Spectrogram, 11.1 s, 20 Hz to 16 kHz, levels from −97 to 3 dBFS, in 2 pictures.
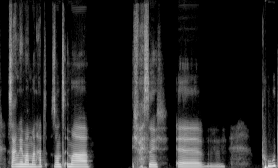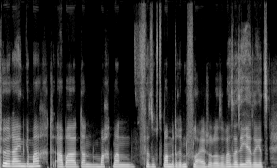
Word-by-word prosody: sagen 200 Hz, +1 st, +2 dB
wir 210 Hz, -, +5 dB
mal, 205 Hz, -1 st, +5 dB
man 195 Hz, 0 st, 0 dB
hat 205 Hz, 0 st, -6 dB
sonst 195 Hz, -1 st, -2 dB
immer, 185 Hz, -2 st, +3 dB, 0.8 s
ich -, -, -8 dB
weiß -, -, -2 dB
nicht, 190 Hz, -1 st, -2 dB
äh, 175 Hz, -1 st, +1 dB
v 195 Hz, -, -15 dB
v 100 Hz, -, -13 dB, 0.7 s
Pute 245 Hz, 0 st, +3 dB
reingemacht, 230 Hz, +1 st, 0 dB
aber 195 Hz, -1 st, +3 dB
dann 195 Hz, 0 st, -3 dB
macht 190 Hz, +4 st, -5 dB
man 185 Hz, -1 st, -1 dB
versucht's 190 Hz, -1 st, -6 dB
mal 195 Hz, -1 st, +4 dB
mit 190 Hz, 0 st, 0 dB
Rindfleisch 180 Hz, -1 st, -2 dB
oder 170 Hz, -2 st, -1 dB
so, 175 Hz, 0 st, -3 dB
was 195 Hz, +2 st, 0 dB
weiß 200 Hz, -1 st, +2 dB
ich. 195 Hz, 0 st, +3 dB
Also, 180 Hz, -1 st, +1 dB
jetzt 180 Hz, -1 st, -2 dB
195 Hz, 160 wpm, -20 LUFS, 185-200 Hz, 0.8 s, wir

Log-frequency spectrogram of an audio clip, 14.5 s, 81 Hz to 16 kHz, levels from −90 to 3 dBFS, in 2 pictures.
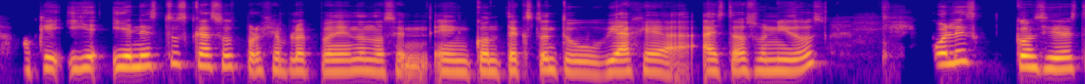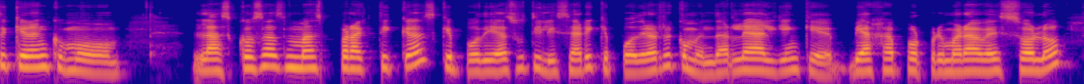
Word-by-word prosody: Okey, 205 Hz, +2 st, -1 dB
y 210 Hz, +2 st, -2 dB
e 235 Hz, 0 st, -5 dB
y 235 Hz, -, +6 dB
en 235 Hz, -, +7 dB
estos 260 Hz, +4 st, +1 dB
casos, 250 Hz, -1 st, +2 dB
por 190 Hz, -7 st, -2 dB
ejemplo, 190 Hz, -1 st, -2 dB
poniéndonos 180 Hz, 0 st, -1 dB
en -, -, -5 dB
en 180 Hz, -1 st, -1 dB
contexto 185 Hz, +1 st, 0 dB
en 200 Hz, -, 0 dB
tu 170 Hz, -3 st, -3 dB
viaje 180 Hz, +1 st, +3 dB
a -, -, -3 dB
a 190 Hz, -, +4 dB
Estados 190 Hz, +1 st, -1 dB
Unidos, 190 Hz, +9 st, -1 dB, 0.7 s
¿cuáles 300 Hz, +4 st, +4 dB, 0.2 s
consideraste 225 Hz, 0 st, +5 dB
que 245 Hz, -, +5 dB
eran 235 Hz, +1 st, +3 dB
como 175 Hz, -9 st, -4 dB, 0.4 s
las 195 Hz, -1 st, -1 dB
cosas 235 Hz, +2 st, 0 dB
más 225 Hz, -1 st, 0 dB
prácticas 225 Hz, -, -1 dB
que 225 Hz, -, -2 dB
podías 180 Hz, +1 st, -2 dB
utilizar 195 Hz, -4 st, -5 dB
y -, -, -10 dB
que 205 Hz, -, -9 dB
podrías 175 Hz, +3 st, 0 dB
recomendarle 190 Hz, -7 st, -3 dB
a 195 Hz, -, +5 dB
alguien 190 Hz, +2 st, -4 dB
que 205 Hz, -, -4 dB
viaja 195 Hz, -2 st, -2 dB
por 195 Hz, -1 st, -4 dB
primera 180 Hz, 0 st, +1 dB
vez 185 Hz, 0 st, -1 dB
solo? 200 Hz, +9 st, +1 dB
195 Hz, 185 wpm, -21 LUFS, 185-230 Hz, 0.7 s, en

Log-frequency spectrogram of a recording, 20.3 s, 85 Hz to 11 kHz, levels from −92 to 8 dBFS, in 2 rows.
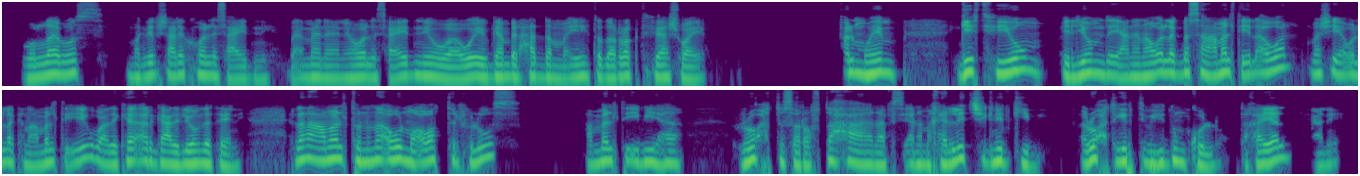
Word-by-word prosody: والله 150 Hz, +5 st, +2 dB
بُصّ، 180 Hz, +1 st, -4 dB, 0.2 s
ما 150 Hz, -, -7 dB
اكدبش 160 Hz, +2 st, -4 dB
عليك 160 Hz, +2 st, -1 dB
هو 170 Hz, -, -3 dB
اللي 160 Hz, -1 st, -1 dB
ساعدني، 130 Hz, -2 st, -6 dB
بأمانة 140 Hz, 0 st, -4 dB
يعني 140 Hz, 0 st, -4 dB
هو 145 Hz, +1 st, 0 dB
اللي 145 Hz, -, -3 dB
ساعدني 155 Hz, +3 st, -2 dB
ووقف 140 Hz, +1 st, +1 dB
جنبي 150 Hz, 0 st, +1 dB
لحد 150 Hz, 0 st, -3 dB
لمّا 135 Hz, -2 st, -3 dB
إيه، 145 Hz, +2 st, -1 dB
تدرجت 150 Hz, +1 st, -2 dB
فيها 145 Hz, -1 st, 0 dB
شوية. 135 Hz, -2 st, -3 dB, 1.0 s
فالمهم 185 Hz, -1 st, +3 dB, 0.5 s
جيت 195 Hz, +5 st, +5 dB
في 180 Hz, -, -1 dB
يوم 200 Hz, 0 st, +3 dB, 0.2 s
اليوم 175 Hz, +4 st, +3 dB
ده 170 Hz, -, 0 dB
يعني 150 Hz, -1 st, 0 dB
أنا 150 Hz, -, +1 dB
أقول 185 Hz, +3 st, +2 dB
لك 185 Hz, -, +3 dB
بس 190 Hz, +1 st, 0 dB
أنا 175 Hz, -, +2 dB
عملت 190 Hz, +3 st, +1 dB
إيه 165 Hz, -, +2 dB
الأول، 225 Hz, +9 st, 0 dB
ماشي؟ 175 Hz, +1 st, 0 dB
أقول 170 Hz, +1 st, -2 dB
لك 175 Hz, -, -3 dB
أنا 145 Hz, -2 st, -4 dB
عملت 165 Hz, +5 st, -2 dB
إيه 185 Hz, +6 st, -1 dB
وبعد 175 Hz, -8 st, -1 dB
كده 185 Hz, +5 st, +1 dB
أرجع 170 Hz, -3 st, +2 dB
لليوم 160 Hz, +2 st, +3 dB
ده 160 Hz, -, +4 dB
تاني. 140 Hz, -3 st, -4 dB, 0.3 s
اللي 195 Hz, -, +2 dB
أنا 210 Hz, -, +3 dB
عملته 200 Hz, +1 st, +3 dB
إن 175 Hz, -, +3 dB
أنا 195 Hz, +2 st, +3 dB
أول 200 Hz, +1 st, +4 dB
ما 165 Hz, -, +2 dB
قبضت 195 Hz, +2 st, -1 dB
الفلوس، 215 Hz, -, -3 dB, 0.5 s
عملت 180 Hz, +5 st, 0 dB
إيه 180 Hz, -2 st, -1 dB
بيها، 165 Hz, -2 st, 0 dB, 0.5 s
رُحت 190 Hz, -1 st, +1 dB
صرفتها 150 Hz, +5 st, -2 dB
على 155 Hz, -2 st, 0 dB
نفسي، 150 Hz, +1 st, -4 dB
أنا 150 Hz, -, 0 dB
ما 150 Hz, -, -1 dB
خليتش 180 Hz, +6 st, +4 dB
جنيه 175 Hz, +2 st, +4 dB
في 170 Hz, -, -7 dB
جيبي. 150 Hz, -5 st, -5 dB, 0.3 s
رُحت 195 Hz, -1 st, +2 dB
جِبت 180 Hz, -1 st, +1 dB
بيه 160 Hz, 0 st, +1 dB
هدوم 180 Hz, +2 st, +1 dB
كله، 145 Hz, -3 st, -3 dB
تخيل! 175 Hz, +8 st, +3 dB, 0.2 s
يعني 150 Hz, +5 st, -8 dB
165 Hz, 225 wpm, -24 LUFS, 150-185 Hz, 1.0 s, جيت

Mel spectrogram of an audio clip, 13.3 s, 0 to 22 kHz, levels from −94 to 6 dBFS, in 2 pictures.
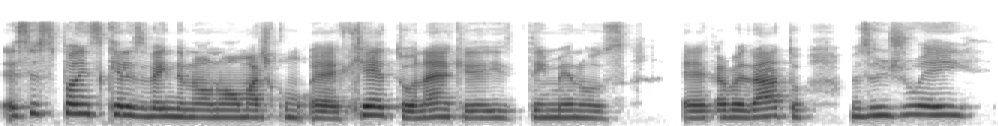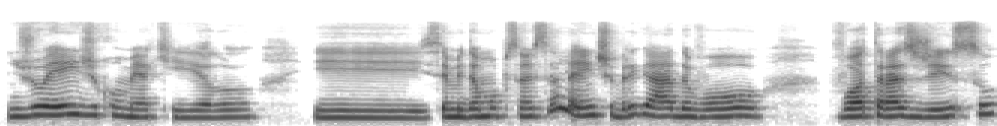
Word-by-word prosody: esses 295 Hz, +5 st, -2 dB
pães 295 Hz, -2 st, +4 dB
que 280 Hz, -, -2 dB
eles 250 Hz, -3 st, +5 dB
vendem 220 Hz, -1 st, +1 dB
no 200 Hz, -1 st, -1 dB
no 200 Hz, -, -2 dB
Walmart 200 Hz, 0 st, 0 dB
com, 200 Hz, -3 st, -7 dB
eh, 180 Hz, -2 st, +3 dB
keto, 245 Hz, 0 st, +5 dB
né, 205 Hz, +3 st, +3 dB
que 210 Hz, -3 st, -6 dB
aí 190 Hz, 0 st, -4 dB
tem 195 Hz, 0 st, -4 dB
menos, 190 Hz, -2 st, -4 dB, 0.4 s
eh, 185 Hz, 0 st, +1 dB
carboidrato, 200 Hz, +3 st, +2 dB, 0.3 s
mas 225 Hz, 0 st, -4 dB
eu 245 Hz, -, 0 dB
enjoei, 255 Hz, 0 st, 0 dB, 0.2 s
enjoei 255 Hz, +5 st, +3 dB
de 255 Hz, -2 st, -5 dB
comer 235 Hz, -5 st, -4 dB
aquilo 200 Hz, 0 st, -7 dB, 0.4 s
e 190 Hz, -1 st, -6 dB
você 220 Hz, -, -3 dB
me 210 Hz, 0 st, +1 dB
deu 215 Hz, +1 st, -1 dB
uma 225 Hz, +1 st, -1 dB
opção 225 Hz, 0 st, -6 dB
excelente, 250 Hz, -, 0 dB
obrigada. 225 Hz, -2 st, 0 dB
Eu -, -, -1 dB
vou 225 Hz, +2 st, -2 dB, 0.5 s
vou 220 Hz, +1 st, +3 dB
atrás 225 Hz, -1 st, +2 dB
disso, 230 Hz, +7 st, -3 dB
220 Hz, 170 wpm, -22 LUFS, 195-245 Hz, 0.5 s, eles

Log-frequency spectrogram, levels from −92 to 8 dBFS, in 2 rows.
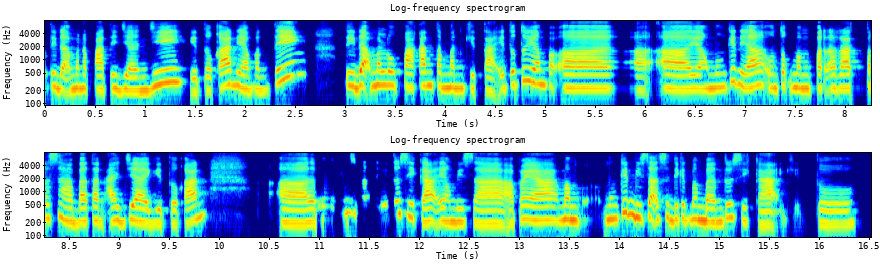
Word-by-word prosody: tidak -, -, +2 dB
menepati 225 Hz, 0 st, -1 dB
janji 210 Hz, +6 st, +1 dB, 0.2 s
gitu 185 Hz, +3 st, -5 dB
kan, 260 Hz, +4 st, +6 dB
yang 225 Hz, -4 st, 0 dB
penting 255 Hz, -, +2 dB, 0.5 s
tidak 260 Hz, -2 st, +5 dB
melupakan 260 Hz, -2 st, +2 dB
teman 235 Hz, -2 st, -1 dB
kita. 210 Hz, -4 st, -4 dB
Itu 225 Hz, +4 st, -2 dB
tuh 340 Hz, -, +1 dB
yang 290 Hz, -2 st, +4 dB
p -, -, -1 dB
eee, 230 Hz, -1 st, +2 dB
yang 225 Hz, -, -1 dB
mungkin 245 Hz, +7 st, -3 dB
ya 250 Hz, +2 st, +4 dB
untuk 240 Hz, +2 st, -4 dB
mempererat 230 Hz, 0 st, 0 dB
persahabatan 230 Hz, -4 st, -1 dB
aja 220 Hz, +1 st, +1 dB
gitu 190 Hz, -1 st, -5 dB
kan, 225 Hz, +9 st, 0 dB, 0.7 s
eee, 195 Hz, -1 st, +3 dB
kurang 235 Hz, -1 st, -16 dB
lebih 335 Hz, -, -4 dB
seperti 260 Hz, -, -17 dB
itu -, -, -3 dB
sih, 270 Hz, -, -2 dB
Kak, 215 Hz, +1 st, +4 dB
yang 215 Hz, -, -1 dB
bisa, 190 Hz, -3 st, 0 dB
apa 235 Hz, +5 st, -4 dB
ya 230 Hz, -2 st, +3 dB, 0.2 s
mem 235 Hz, -1 st, +1 dB, 0.2 s
mungkin 250 Hz, +7 st, +1 dB
bisa 265 Hz, +1 st, +2 dB
sedikit 250 Hz, -1 st, -3 dB
membantu 225 Hz, +1 st, +1 dB
sih, 220 Hz, -5 st, -9 dB
Kak, 180 Hz, -2 st, -1 dB
gitu. 185 Hz, 0 st, -7 dB
230 Hz, 160 wpm, -23 LUFS, 210-250 Hz, 0.7 s, kan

